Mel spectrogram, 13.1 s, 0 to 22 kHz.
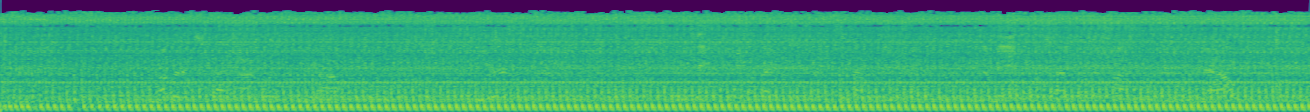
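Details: Honda HRX217HYA mower, under a year old and under 5 hours, after replacing the failed auto choke part: starts on one pull, fast steady even beat holding speed without surging or misfiring; running right.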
